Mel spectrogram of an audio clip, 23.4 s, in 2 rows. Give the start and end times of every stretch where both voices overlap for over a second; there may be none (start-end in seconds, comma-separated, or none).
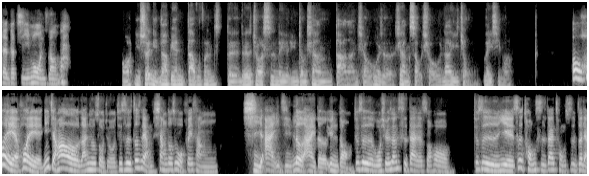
none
